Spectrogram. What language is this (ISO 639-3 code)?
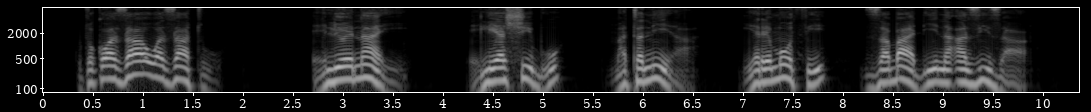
swa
